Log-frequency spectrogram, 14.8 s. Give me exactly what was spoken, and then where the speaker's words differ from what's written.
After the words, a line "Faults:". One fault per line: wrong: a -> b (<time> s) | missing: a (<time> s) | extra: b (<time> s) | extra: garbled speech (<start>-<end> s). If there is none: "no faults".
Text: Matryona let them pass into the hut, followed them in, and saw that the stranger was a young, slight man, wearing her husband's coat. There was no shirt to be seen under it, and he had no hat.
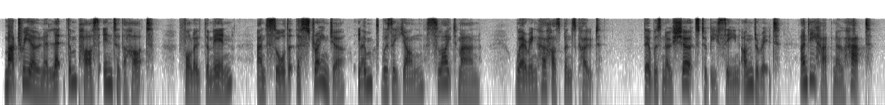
Matryona let them pass into the hut, followed them in, and saw that the stranger [garbled] was a young, slight man, wearing her husband's coat. There was no shirt to be seen under it, and he had no hat.
Faults:
extra: garbled speech (5.9-6.3 s)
